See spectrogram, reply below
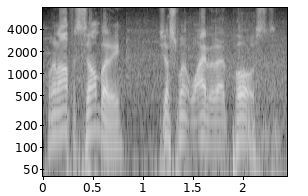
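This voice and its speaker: A man doing live play-by-play ice hockey commentary in short, halting, conversational phrases. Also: mid-range voice, bright, forceful tone. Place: indoor ice rink. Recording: noisy live arena stream, rink ambience. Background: clear rink noise and ambience.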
